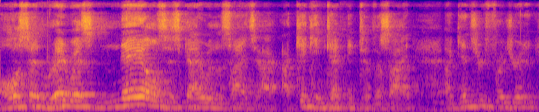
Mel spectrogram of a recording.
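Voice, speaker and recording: A man at a very fast pace with a fairly high pitch and ordinary pitch variation, amid audible room echo and noticeable background noise. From US Midwest, Indiana. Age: 70s. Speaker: retired karate champion. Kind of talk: interview storytelling on panel. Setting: stage with audience. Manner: animated.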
